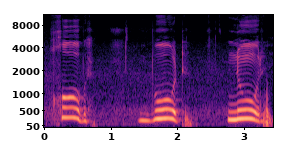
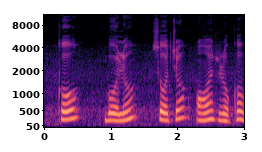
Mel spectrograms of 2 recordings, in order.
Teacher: ایک میں واو کی پوری آواز آ رہی ہے اور ایک میں واو کی ہلکی سی بالکل معمولی سی آواز آتی ہے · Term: واو معروف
